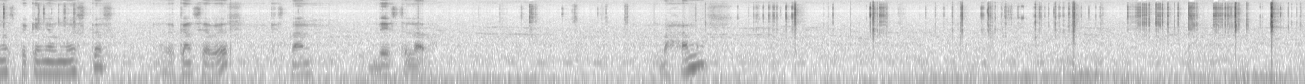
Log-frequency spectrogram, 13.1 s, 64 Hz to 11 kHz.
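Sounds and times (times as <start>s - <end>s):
plastic toy parts clicking: 0.0s - 1.0s, 5.0s - 6.4s, 7.4s - 13.0s.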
